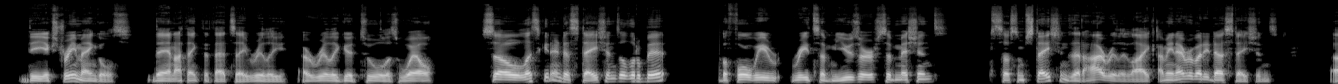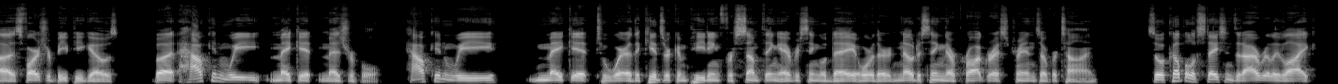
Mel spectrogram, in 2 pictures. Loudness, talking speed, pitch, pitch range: -19 LUFS, 200 wpm, 95 Hz, 85-105 Hz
